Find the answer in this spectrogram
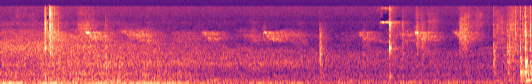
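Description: A bird chirps over and over, a short high call about once a second, over a low rumble that fades after about two seconds. A few sharp clicks from hand tools working on car wiring come through, the loudest near the end.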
